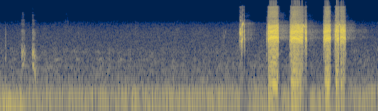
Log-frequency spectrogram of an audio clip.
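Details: Two soft early notes, then a black francolin's loud call: a short rasp followed by four harsh, scratchy notes in two tight pairs. A faint low rumble continues throughout.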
